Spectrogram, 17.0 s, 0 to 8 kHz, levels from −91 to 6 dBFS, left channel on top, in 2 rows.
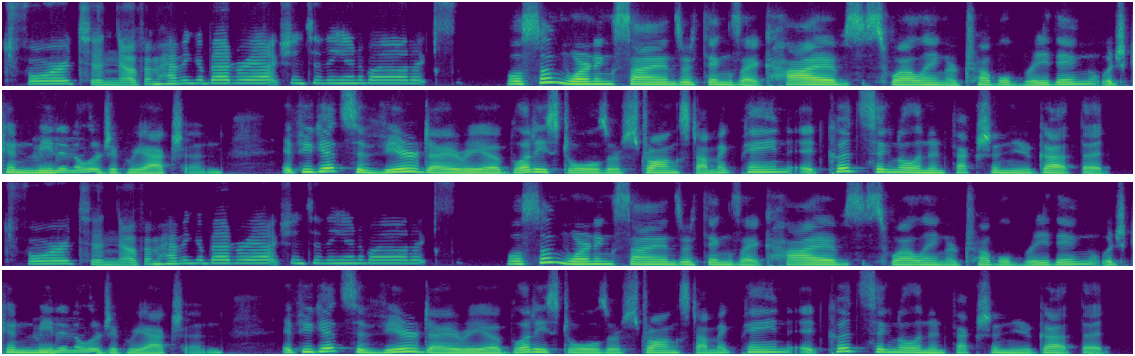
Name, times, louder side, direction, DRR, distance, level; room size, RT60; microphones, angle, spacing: voice 1, 0.0-3.2 8.6-9.2, left 2 dB, 90° left, 5.0 m, -26 dB
voice 2, 3.8-10.1 10.6-16.8, left 2 dB, 35° left, 0.9 m, -20 dB
open air
head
